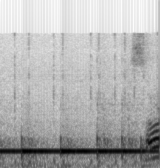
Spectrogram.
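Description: Steady synthesized sine tone from the speakers, transposed down a musical fifth by a delay line whose delay time keeps changing, with a faint click about every half second where the delay is retriggered. A voice starts near the end.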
